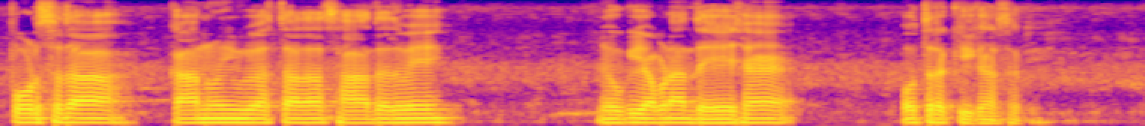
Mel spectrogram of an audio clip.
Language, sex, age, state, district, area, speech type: Punjabi, male, 30-45, Punjab, Mohali, rural, spontaneous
